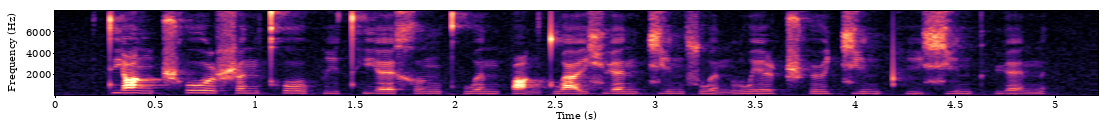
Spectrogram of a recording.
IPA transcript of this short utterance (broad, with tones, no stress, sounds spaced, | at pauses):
t̪ j ɑ˥˨ ŋ ʈ͡ʂʰ o˥˨ ʊ̯ ʂ ə˥˨ n kʰ o˥˨ ʊ̯ p i˨˦ t̪ʰ j ɛ˦ x ɤ˥˨ ŋ kʰ w ə˨˦ n p ɑ̰˨˩ ŋ t̪ w a˦ ɪ̯ ɕ ɥ ɛ˥˨ n t͡ɕ i˦ n s w ə̰˨˩ n l w e˥˨ ɪ̯ ʈ͡ʂʰ ɻ̩˦ t͡ɕ i˥˨ n pʰ i˨˦ ɕ i˦ n pʰ ɥ ɛ˦ n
